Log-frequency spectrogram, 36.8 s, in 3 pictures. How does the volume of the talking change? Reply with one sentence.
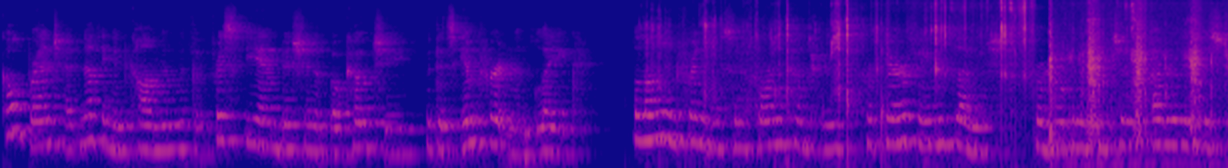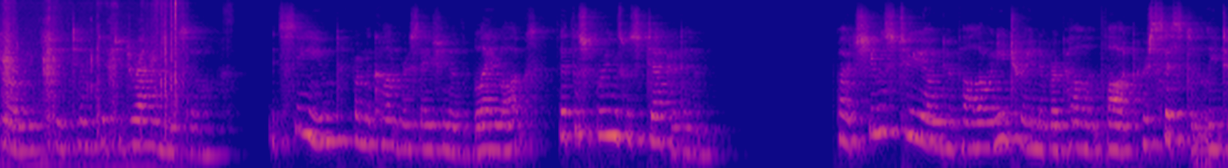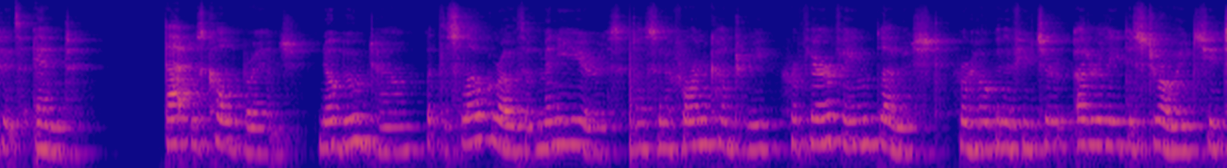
The volume of the talking goes up.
